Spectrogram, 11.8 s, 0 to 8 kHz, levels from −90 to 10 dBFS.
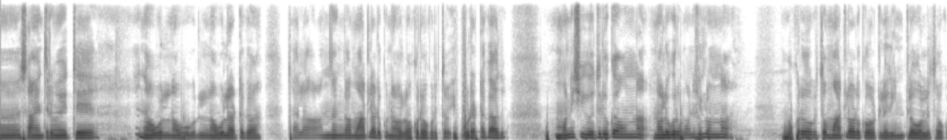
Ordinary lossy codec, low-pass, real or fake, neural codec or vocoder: none; none; real; none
